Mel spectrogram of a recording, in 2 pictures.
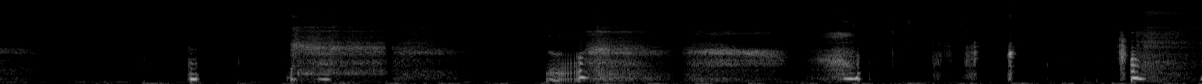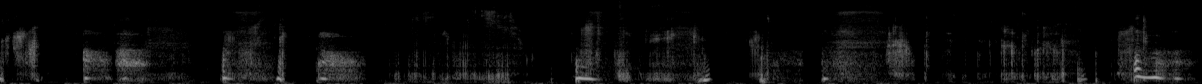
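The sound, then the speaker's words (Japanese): Slow, wet licking mouth sounds come in bursts separated by short silences, soft smacks and moist clicks that rise and fade unevenly throughout. “もっとゆっくりこすりながら丁寧に全体を舐めさせていただきます。”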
